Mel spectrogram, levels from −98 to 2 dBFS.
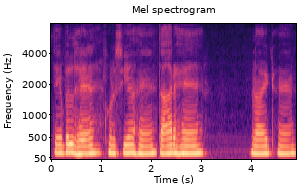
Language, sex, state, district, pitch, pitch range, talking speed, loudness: Chhattisgarhi, male, Chhattisgarh, Balrampur, 155 Hz, 150-165 Hz, 95 wpm, -12 LUFS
